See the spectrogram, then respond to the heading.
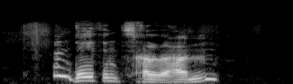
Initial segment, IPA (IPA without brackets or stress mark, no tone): æ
